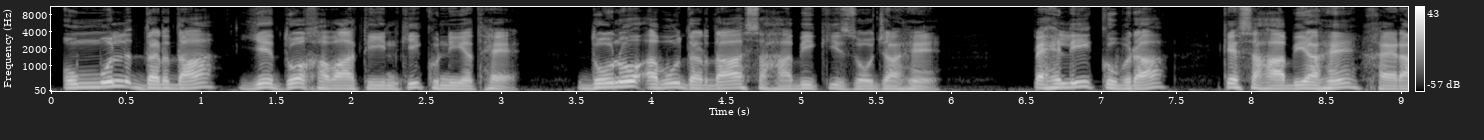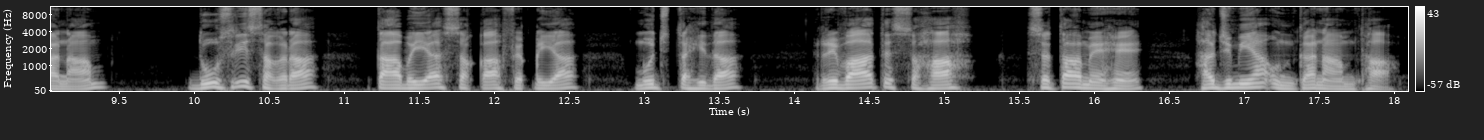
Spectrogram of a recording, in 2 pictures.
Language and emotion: Urdu, neutral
